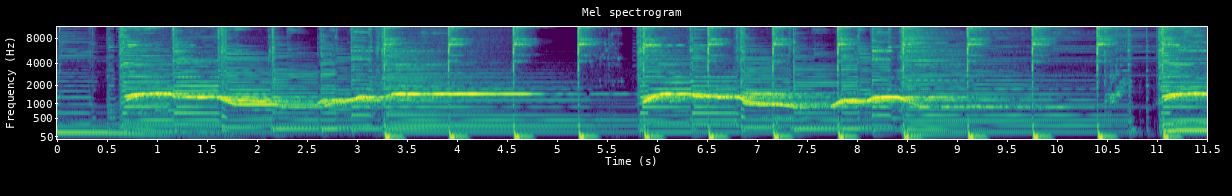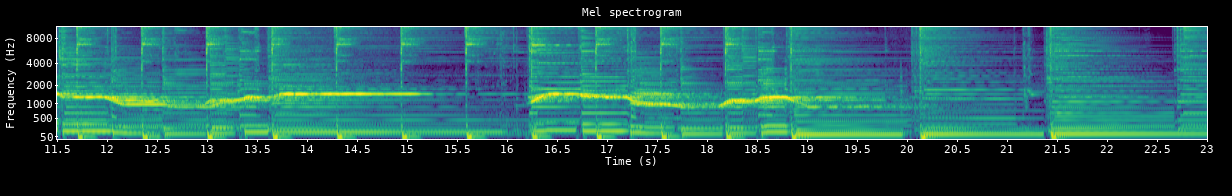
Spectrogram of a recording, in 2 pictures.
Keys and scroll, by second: 9.0 space, 10.6 l, 12.2 space, 22.8 l.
